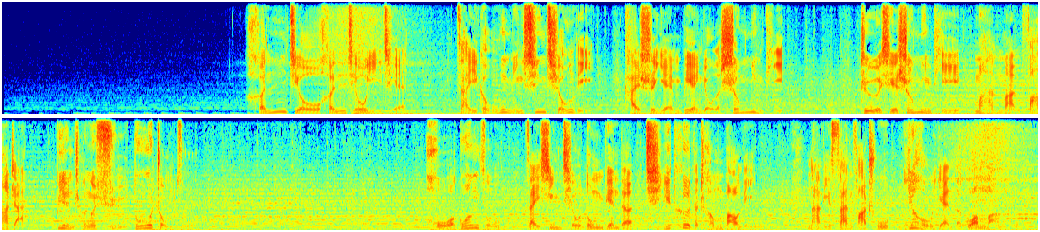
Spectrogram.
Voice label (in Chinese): 男 游戏 磁性 神秘 娓娓道来; 火神传说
